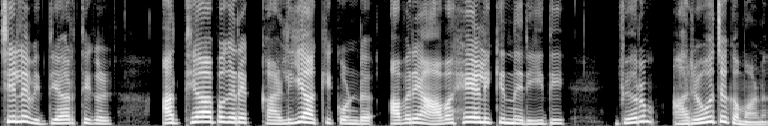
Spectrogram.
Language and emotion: Malayalam, disgusted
